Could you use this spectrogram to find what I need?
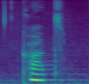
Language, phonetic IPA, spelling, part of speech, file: Belarusian, [kat], кат, noun, Be-кат.ogg
- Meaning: 1. executioner 2. a ruthless killer, a butcher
